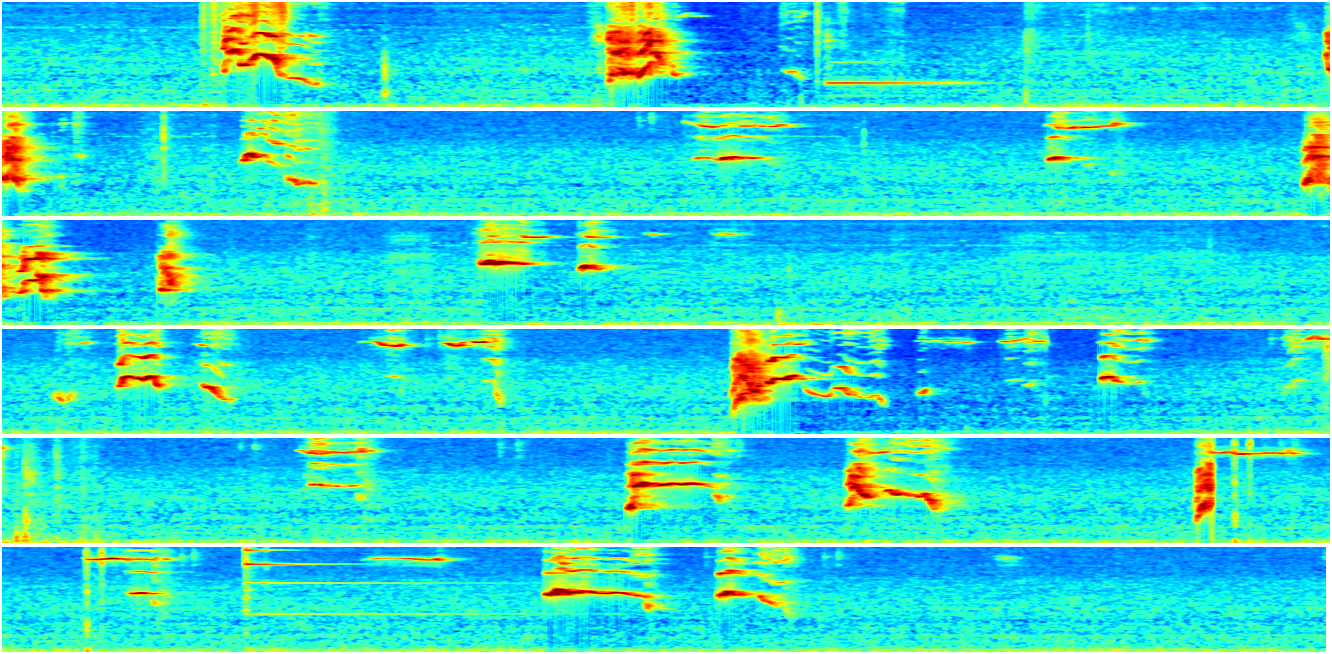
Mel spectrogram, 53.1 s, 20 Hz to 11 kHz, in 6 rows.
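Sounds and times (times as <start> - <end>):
dog yelping: 1.4 - 2.2, 4.0 - 5.4, 8.8 - 9.4, 10.4 - 11.1, 13.4 - 14.2, 15.8 - 16.4, 17.5 - 19.0, 20.9 - 21.9, 26.9 - 28.2, 31.4 - 34.3, 37.4 - 37.9, 39.6 - 40.4, 41.0 - 41.8, 47.9 - 49.6.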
